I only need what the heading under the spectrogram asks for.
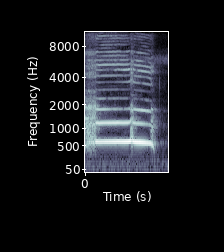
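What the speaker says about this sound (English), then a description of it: "still making little baby chick noises" Young Cornish Cross and Rhode Island Red chickens on a small homestead give one loud, sustained, tonal call lasting over a second, with a brief break midway, heard close and alone.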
